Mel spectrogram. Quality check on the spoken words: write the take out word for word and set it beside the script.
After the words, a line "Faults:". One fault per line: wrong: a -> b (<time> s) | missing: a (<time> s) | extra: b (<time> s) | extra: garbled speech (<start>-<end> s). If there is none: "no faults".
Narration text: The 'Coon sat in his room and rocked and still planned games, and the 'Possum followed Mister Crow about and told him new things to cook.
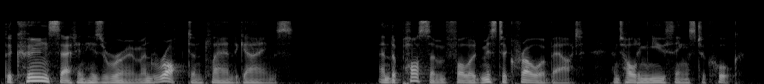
The 'Coon sat in his room and rocked and planned games, and the 'Possum followed Mister Crow about and told him new things to cook.
Faults:
missing: still (2.0 s)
